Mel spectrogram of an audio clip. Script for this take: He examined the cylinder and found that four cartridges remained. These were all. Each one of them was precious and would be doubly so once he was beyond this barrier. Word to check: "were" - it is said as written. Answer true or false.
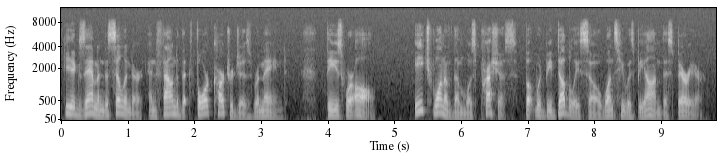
true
